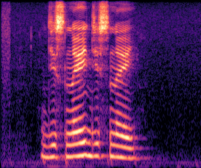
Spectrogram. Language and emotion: Russian, neutral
